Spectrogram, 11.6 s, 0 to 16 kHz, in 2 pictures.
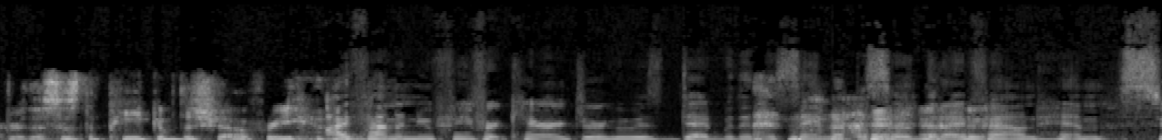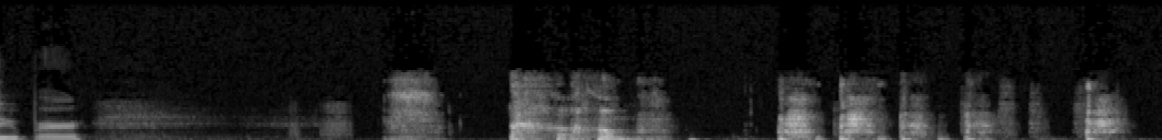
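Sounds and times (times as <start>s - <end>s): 
speech: 0.0s - 6.6s, 7.4s - 9.2s
laughter: 3.6s - 5.4s
harsh raspy coughing fit: 7.8s - 11.6s.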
